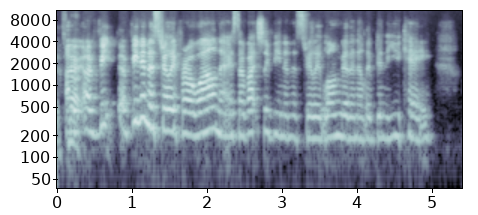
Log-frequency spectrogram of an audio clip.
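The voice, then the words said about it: Scottish accent. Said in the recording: “So you're obviously from Scotland. ... You've picked up the accent.”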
